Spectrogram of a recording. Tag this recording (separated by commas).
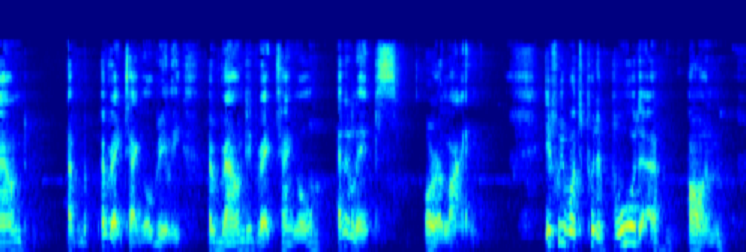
Speech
